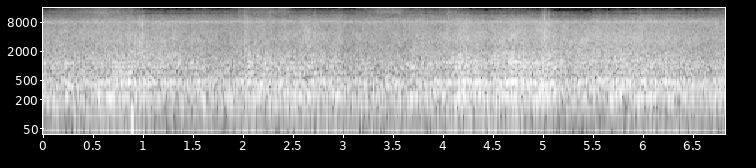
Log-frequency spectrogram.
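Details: Honey bees at a hive, the third on a row of hives, extremely active with workers entering and departing; a dense, steady low buzzing hum with layered droning tones and no pauses.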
